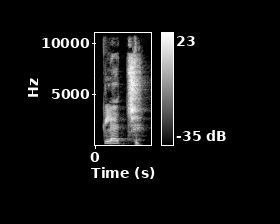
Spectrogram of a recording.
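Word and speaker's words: clutch: यहां पे जो हमारा यू है वो हमारा साइलेंट रहेगा।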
